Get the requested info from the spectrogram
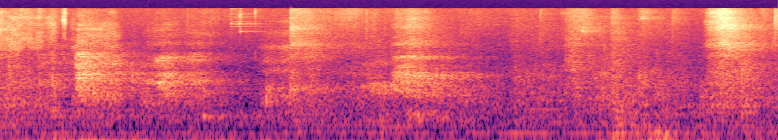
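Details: Excited bulldog on a walk, snorting and huffing in harsh, noisy bursts, several loud rushes of breath spaced unevenly across the recording.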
